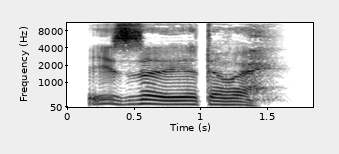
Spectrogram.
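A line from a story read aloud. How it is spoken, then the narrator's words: Heavy sigh. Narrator (Russian): тяжело вздохнул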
